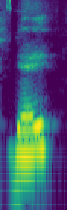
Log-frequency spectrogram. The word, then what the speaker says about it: Ye: Instead of Kanye, now it's just Ye.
